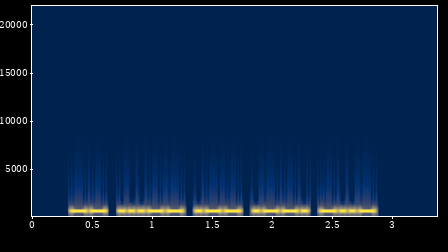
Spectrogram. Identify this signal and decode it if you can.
Morse code, heard as a keyed tone, about 32 wpm, 700 Hz. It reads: M3WPX
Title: DXCC-100 Call Signs - 5 Characters - Repeated 3x - 30wpm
